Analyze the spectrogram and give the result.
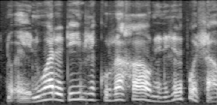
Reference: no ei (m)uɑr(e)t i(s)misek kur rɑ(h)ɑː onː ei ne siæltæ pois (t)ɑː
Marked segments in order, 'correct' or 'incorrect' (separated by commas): incorrect, correct, incorrect, incorrect, incorrect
